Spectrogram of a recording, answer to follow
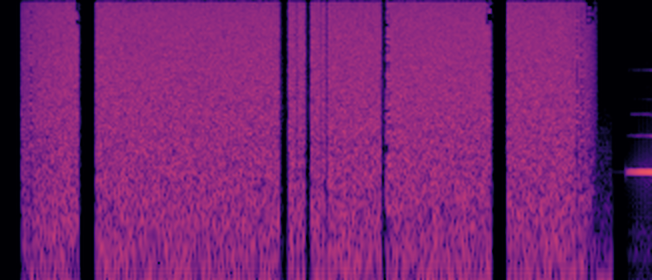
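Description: Television static: a loud, even hiss of white noise that starts abruptly and cuts out in short dropouts about a second in, twice near three seconds, near four seconds and near five seconds.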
